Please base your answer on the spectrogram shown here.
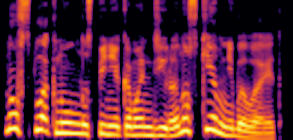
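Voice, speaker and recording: A man's voice: sits high, big pitch swings, brisk, a little mellow, dry recording, clean studio sound, voice pushed up. A man voicing a tiny blonde young woman who teases with a smirk. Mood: teasing. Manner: teasing, smirking.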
